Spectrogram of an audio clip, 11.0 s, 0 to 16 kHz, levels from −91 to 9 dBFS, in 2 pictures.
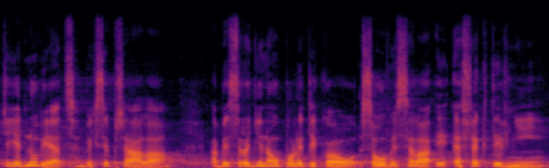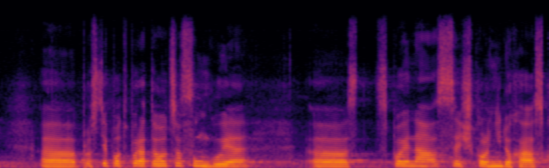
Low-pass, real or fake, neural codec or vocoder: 14.4 kHz; real; none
